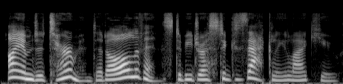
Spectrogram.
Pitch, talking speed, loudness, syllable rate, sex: 225 Hz, 210 wpm, -17 LUFS, 5.9 syllables/s, female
